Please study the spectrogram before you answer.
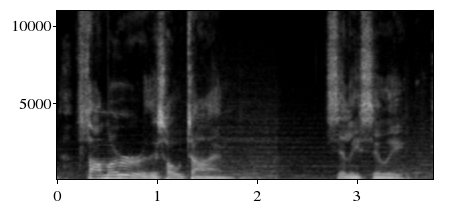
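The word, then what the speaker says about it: Tharmr: I've been saying Thamur with like the R on the end. It's just Tham. Just take the R off. Just have it be Barnabas Tham.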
